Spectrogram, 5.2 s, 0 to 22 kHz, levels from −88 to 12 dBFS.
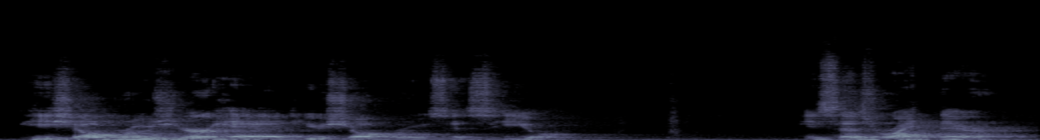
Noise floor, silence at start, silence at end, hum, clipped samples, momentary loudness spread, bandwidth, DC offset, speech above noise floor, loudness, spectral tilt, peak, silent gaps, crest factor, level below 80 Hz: -64 dBFS; 0.15 s; 0.05 s; none; under 0.1%; 12 LU; 13.5 kHz; under 0.1%; 29 dB; -35 LUFS; -5 dB/octave; -18 dBFS; none; 18 dB; -78 dBFS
